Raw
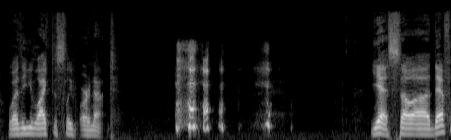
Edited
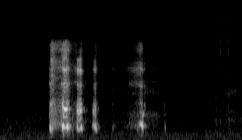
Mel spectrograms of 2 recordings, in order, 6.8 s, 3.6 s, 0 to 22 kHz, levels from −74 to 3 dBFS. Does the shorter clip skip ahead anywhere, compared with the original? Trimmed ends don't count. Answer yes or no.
no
